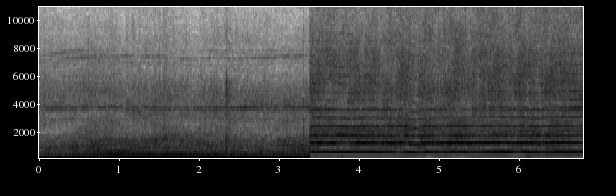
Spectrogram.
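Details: Ryobi corded electric lawn mower, about 3 seasons old, cutting grass around trees: motor holds a steady, high, even whine with blade hum and no rattle; cuts smoothly.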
